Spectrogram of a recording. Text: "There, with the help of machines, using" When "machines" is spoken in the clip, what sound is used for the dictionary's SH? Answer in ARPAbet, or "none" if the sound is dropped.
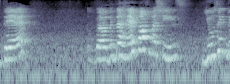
SH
